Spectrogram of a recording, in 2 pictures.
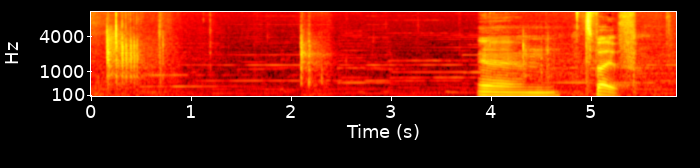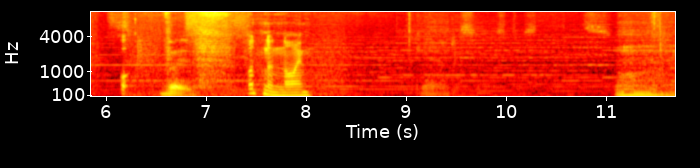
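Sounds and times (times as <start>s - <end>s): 
dice clattering on a hard surface: 0.0s - 0.9s, 2.1s - 2.5s
speech: 3.9s - 8.2s.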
